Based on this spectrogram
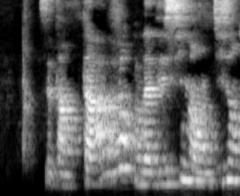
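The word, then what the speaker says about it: תו: Et la dernière lettre de l'alphabet, c'est un tave. On le dessine de cette façon et on la prononce t. C'est un tave.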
